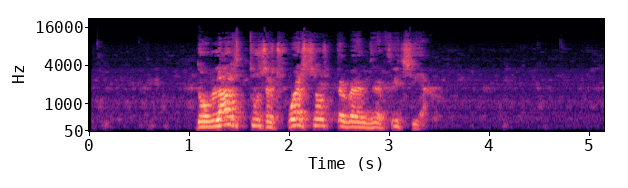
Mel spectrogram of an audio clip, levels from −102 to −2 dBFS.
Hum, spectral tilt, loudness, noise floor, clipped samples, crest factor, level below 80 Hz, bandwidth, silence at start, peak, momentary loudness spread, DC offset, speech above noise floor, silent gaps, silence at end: none; -4.5 dB/octave; -19 LUFS; -59 dBFS; under 0.1%; 20 dB; -70 dBFS; 12.5 kHz; 1.1 s; -2 dBFS; 18 LU; under 0.1%; 41 dB; none; 1.75 s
